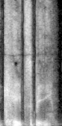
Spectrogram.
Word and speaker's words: Catesby: who we pronounced as Catsby. Mm-hmm. It's apparently Catesby.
